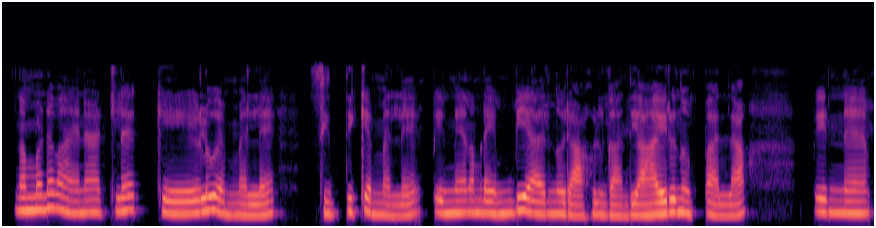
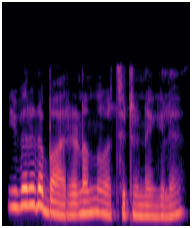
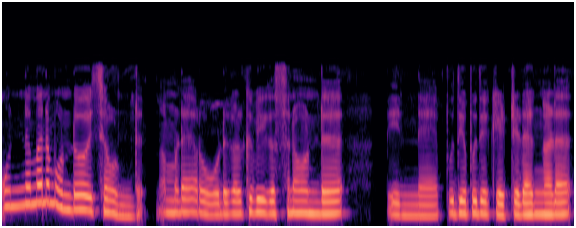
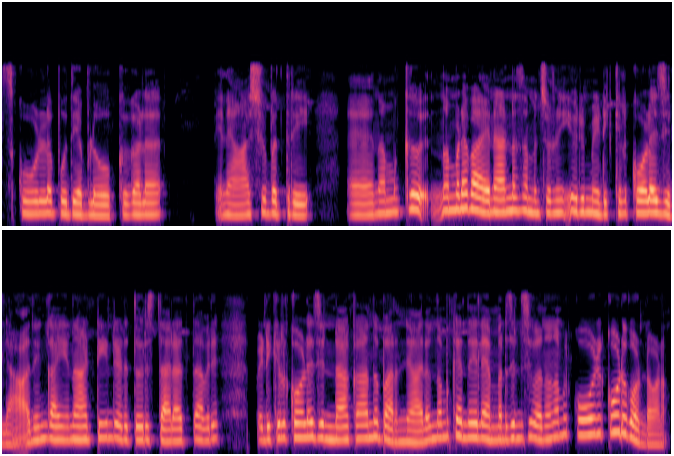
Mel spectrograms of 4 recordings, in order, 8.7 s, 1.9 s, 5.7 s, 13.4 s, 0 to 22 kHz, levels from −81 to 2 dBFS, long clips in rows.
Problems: none marked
